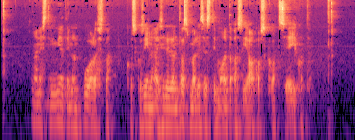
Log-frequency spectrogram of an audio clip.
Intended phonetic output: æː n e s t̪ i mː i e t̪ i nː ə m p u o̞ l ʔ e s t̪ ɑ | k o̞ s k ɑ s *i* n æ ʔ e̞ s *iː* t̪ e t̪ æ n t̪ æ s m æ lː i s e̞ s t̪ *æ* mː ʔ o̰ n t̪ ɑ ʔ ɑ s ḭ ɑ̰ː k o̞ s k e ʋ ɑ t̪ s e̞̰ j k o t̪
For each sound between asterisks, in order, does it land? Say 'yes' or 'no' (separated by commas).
no, no, no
